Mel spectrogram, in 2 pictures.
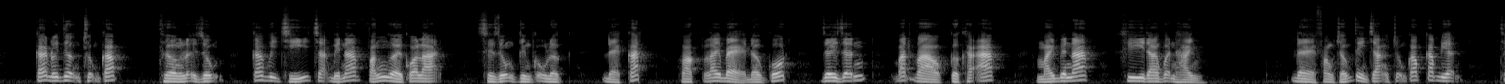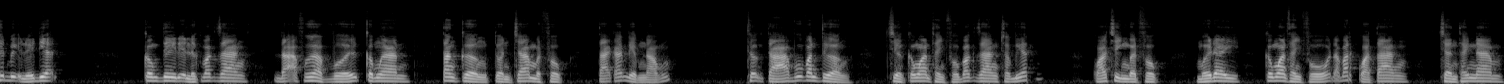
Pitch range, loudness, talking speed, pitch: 125-165 Hz, -24 LUFS, 220 wpm, 140 Hz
